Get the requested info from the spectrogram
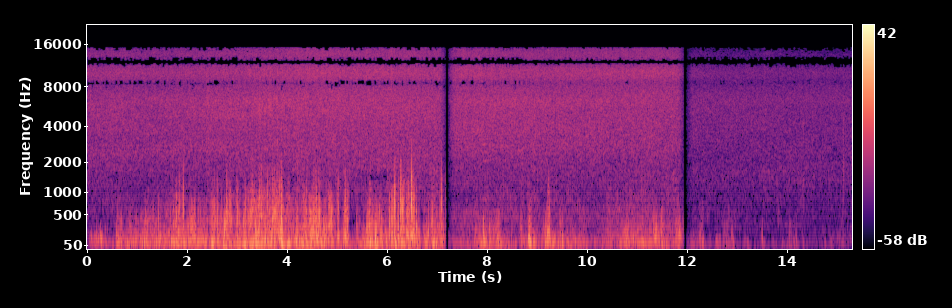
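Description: Wind buffeting the microphone in gusts, a low, uneven rumble. It is loudest over the first seven seconds, breaks off abruptly, comes back weaker, and dies down about twelve seconds in.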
